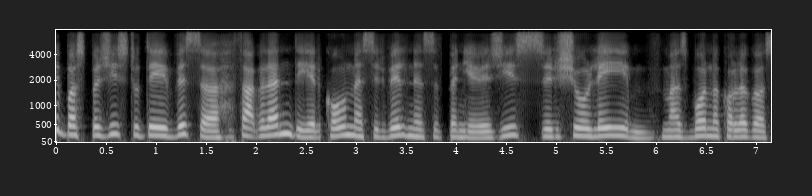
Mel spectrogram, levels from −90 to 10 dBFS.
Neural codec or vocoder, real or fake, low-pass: codec, 16 kHz, 0.2 kbps, FocalCodec; fake; 7.2 kHz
